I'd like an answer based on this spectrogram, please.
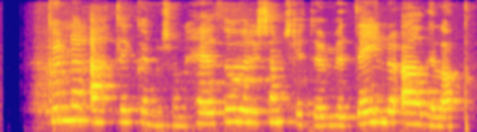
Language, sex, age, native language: Icelandic, female, 14, Icelandic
